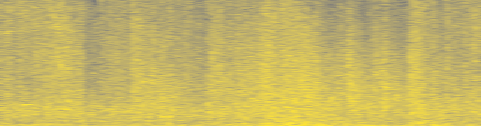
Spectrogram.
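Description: Artillery from a creeping barrage in the Company of Heroes strategy game rumbles steadily and densely throughout, low booms blending with gunfire into a continuous loud wash without pauses.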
